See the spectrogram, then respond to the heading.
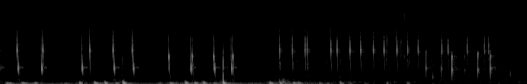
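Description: Fingertips tap the edge and back of a blue smartphone with a glass back and aluminium frame, held in one hand. About 25 short, dry taps sound, each a quick click with a faint tonal ping and a soft low thump beneath. The taps come in small clusters and grow quicker and lighter toward the end.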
